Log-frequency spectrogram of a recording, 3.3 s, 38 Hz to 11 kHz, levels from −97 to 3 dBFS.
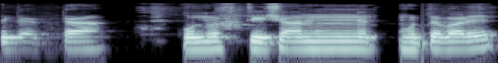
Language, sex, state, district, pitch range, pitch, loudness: Bengali, male, West Bengal, North 24 Parganas, 130-135 Hz, 135 Hz, -15 LUFS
